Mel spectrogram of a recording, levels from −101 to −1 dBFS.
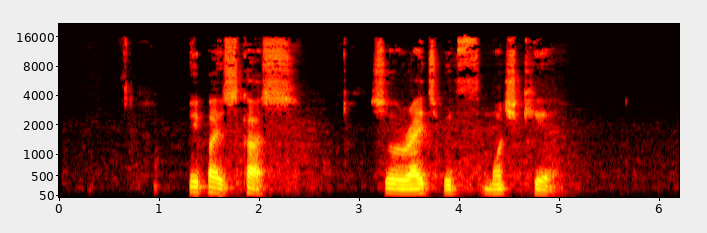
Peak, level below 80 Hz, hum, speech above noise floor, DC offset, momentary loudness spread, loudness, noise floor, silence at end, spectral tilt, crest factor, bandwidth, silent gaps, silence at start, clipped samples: -8 dBFS; -72 dBFS; none; 50 dB; under 0.1%; 11 LU; -27 LUFS; -77 dBFS; 1.2 s; -3.5 dB/octave; 20 dB; 16 kHz; none; 0.65 s; under 0.1%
